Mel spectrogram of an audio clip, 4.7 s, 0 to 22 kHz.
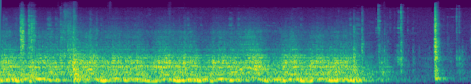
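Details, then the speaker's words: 1955 Ford Fairlane Victoria, off the road since 1992, new fuel pump, 12 V battery: fast, even cranking for about three and a half seconds, then it stops with no firing; it later started with starting fluid. "acts like she wants to go but she doesn't"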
